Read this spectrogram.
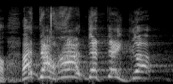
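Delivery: slow, high, shouted protest; angry denial. Acted. Angry person insisting they are not angry, shouted denial. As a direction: bellow each word in mock fury. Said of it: "화를 내는 사람은 자기가 화내는 걸 몰라".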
